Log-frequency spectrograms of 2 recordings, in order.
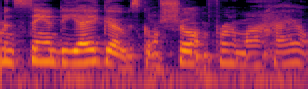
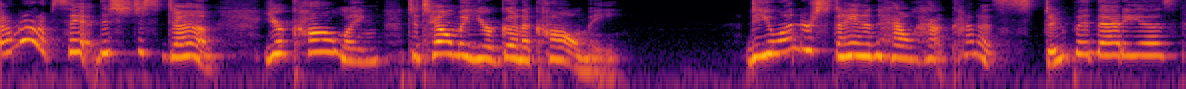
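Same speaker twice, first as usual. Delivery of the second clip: indignant retort; 6 semitones higher than usual. Retold or imitated. Annoyed customer snapping back at the caller on the phone. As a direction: pitch jumps high on not upset.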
